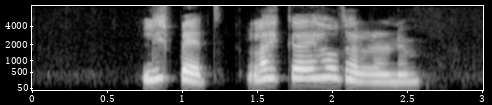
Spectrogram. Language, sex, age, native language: Icelandic, female, 12, Icelandic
